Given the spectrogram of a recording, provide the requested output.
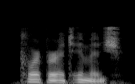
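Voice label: "corporate image", English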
